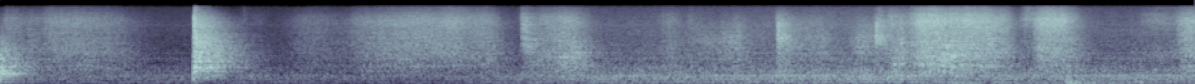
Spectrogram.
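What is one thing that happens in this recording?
Parchment paper crinkles and rustles.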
